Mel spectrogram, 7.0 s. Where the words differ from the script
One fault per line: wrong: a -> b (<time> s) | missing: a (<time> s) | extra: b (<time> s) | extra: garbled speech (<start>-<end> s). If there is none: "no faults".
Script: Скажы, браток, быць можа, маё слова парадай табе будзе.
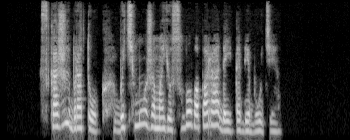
no faults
